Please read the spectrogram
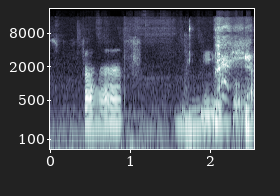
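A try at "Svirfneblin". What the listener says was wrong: There is not an R there. It's like you're saying Sven, but you're going Sverf.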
